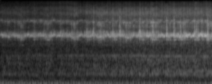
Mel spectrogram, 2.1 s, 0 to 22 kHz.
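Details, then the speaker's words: Mercedes W201 190E 2.5-16V manual, test run after fuel system repair on an external fuel tank after years sitting: piercing high squeal steady over the engine, rising slightly with revs; worn, slipping drive belt. "His belt is worn"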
